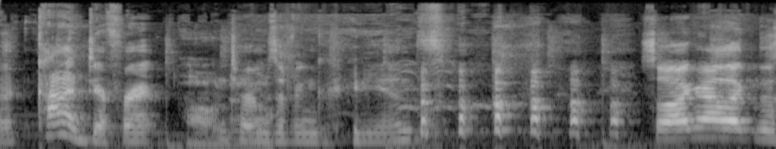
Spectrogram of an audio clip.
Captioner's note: laughing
